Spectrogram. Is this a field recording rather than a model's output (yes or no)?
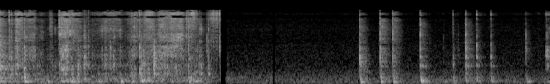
yes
